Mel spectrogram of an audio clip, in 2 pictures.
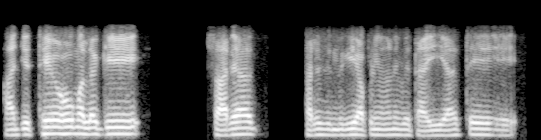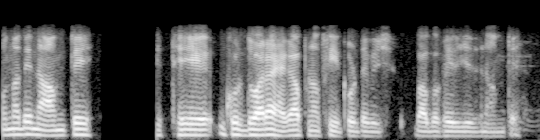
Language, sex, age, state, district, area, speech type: Punjabi, male, 30-45, Punjab, Faridkot, urban, conversation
